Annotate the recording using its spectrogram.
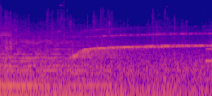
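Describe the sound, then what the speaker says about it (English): A police siren rises and holds a long wailing tone over low city rumble, at moderate distance. "Oh, police sirens."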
